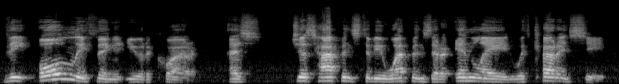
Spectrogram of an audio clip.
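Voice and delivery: ordinary talk, nothing marked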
